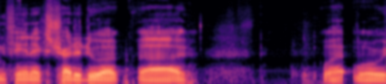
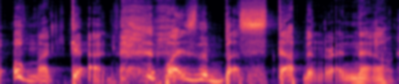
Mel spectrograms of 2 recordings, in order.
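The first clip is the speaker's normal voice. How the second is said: high-pitched celebrity impression; hammed-up, pitched-up astonishment; John Travolta; 12 semitones higher than usual. Comedian playing a star on a bus, hammed-up impression. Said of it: "John Travolta. And he said".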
